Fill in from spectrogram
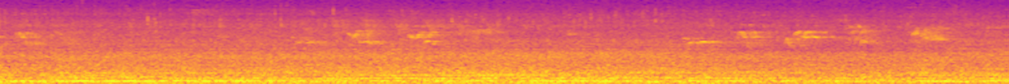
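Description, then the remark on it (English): Steady, soft wash of water outdoors, faint and continuous beneath a low hum, with scattered bird chirps dotting the background throughout. “stand still and you see if you can pick out the sound of water.”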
